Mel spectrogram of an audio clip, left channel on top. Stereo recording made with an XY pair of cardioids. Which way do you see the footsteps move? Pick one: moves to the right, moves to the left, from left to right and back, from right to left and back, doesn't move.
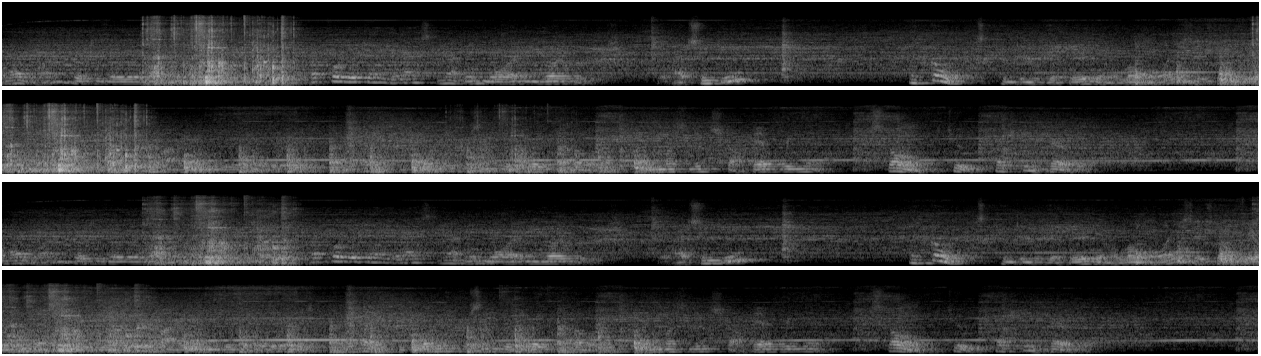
moves to the right.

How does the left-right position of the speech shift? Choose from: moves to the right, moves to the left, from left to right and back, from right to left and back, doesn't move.
from left to right and back.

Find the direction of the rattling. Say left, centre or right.
left.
